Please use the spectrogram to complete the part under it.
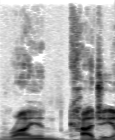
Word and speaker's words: Kaji: named Ryan Kaji. Am I saying that right? – That's right.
